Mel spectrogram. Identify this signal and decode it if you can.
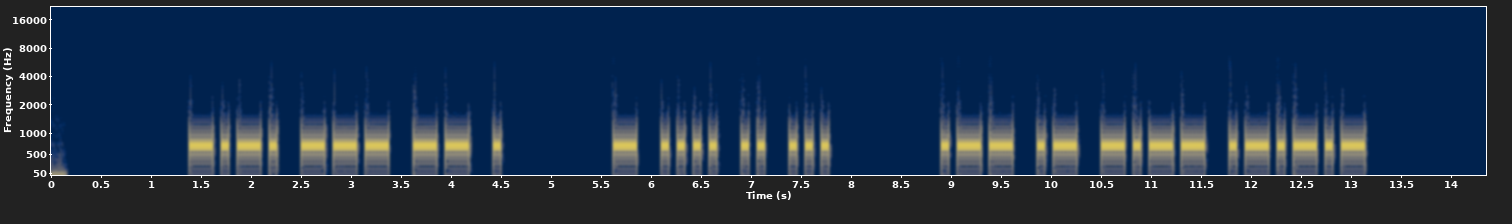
Morse code, heard as a keyed tone, about 16 wpm, 700 Hz. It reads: COME THIS WAY.
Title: 2x Word-Spacing - Sentences from Top 100 Words - 15wpm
